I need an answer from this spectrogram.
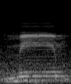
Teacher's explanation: میم کا مخرج دونوں ہونٹوں کی خشکی کا حصہ، جو باہر والا حصہ ہے ہونٹوں کا، اس سے میم کو ادا کریں گے.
